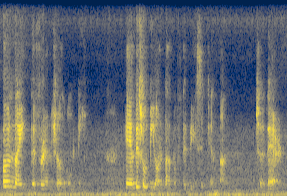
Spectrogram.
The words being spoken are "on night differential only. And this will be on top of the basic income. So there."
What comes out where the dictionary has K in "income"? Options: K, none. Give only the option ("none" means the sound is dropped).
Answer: none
